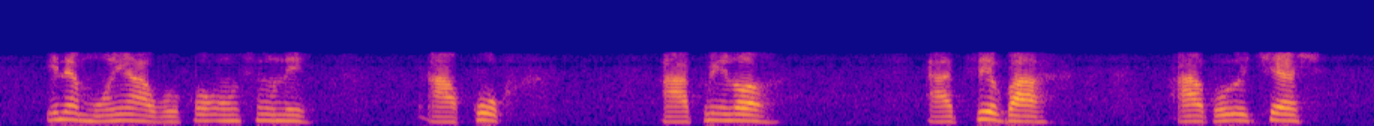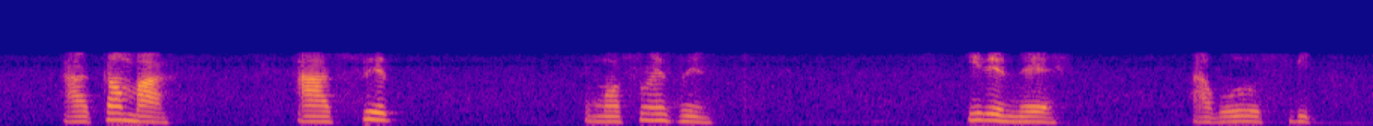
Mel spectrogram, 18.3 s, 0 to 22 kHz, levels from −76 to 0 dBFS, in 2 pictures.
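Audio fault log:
Throughout: GSM full-rate codec. The speech has a plainly audible buzzy, gravelly roughness. The codec rebuilds each stretch from a vocal-tract model driven by a sparse train of regular pulses, so the fine detail of the original excitation is lost. That coarse excitation gives the grainy texture. Nothing comes through above about 3.8 kHz, which leaves the sound dull and boxy. The damage fits the 13 kbps GSM full-rate standard.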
